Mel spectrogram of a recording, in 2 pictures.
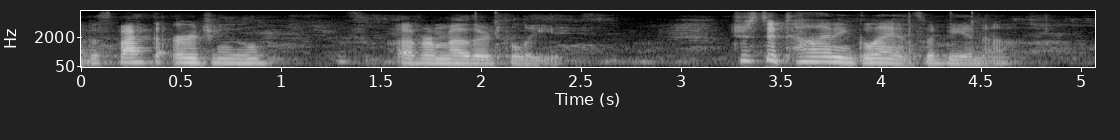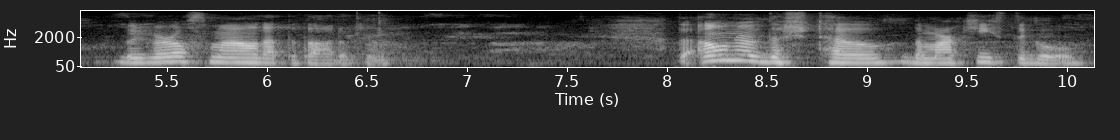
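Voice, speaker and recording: A woman's voice: fairly low pitch, a bit bright, muffled recording. An American woman reading a visual novel aloud and commenting casually as a let's play host. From Texas, United States.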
